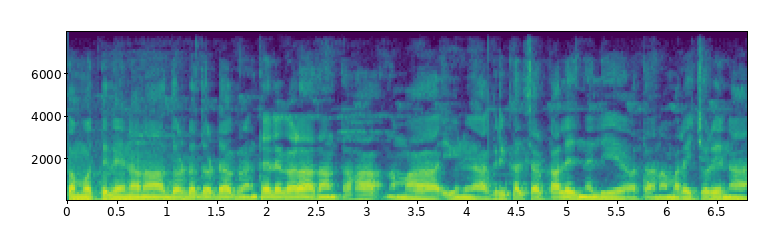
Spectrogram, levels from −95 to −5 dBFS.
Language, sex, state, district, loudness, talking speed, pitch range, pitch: Kannada, male, Karnataka, Raichur, -15 LUFS, 105 wpm, 105-115 Hz, 110 Hz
